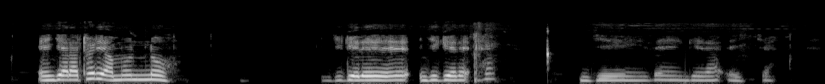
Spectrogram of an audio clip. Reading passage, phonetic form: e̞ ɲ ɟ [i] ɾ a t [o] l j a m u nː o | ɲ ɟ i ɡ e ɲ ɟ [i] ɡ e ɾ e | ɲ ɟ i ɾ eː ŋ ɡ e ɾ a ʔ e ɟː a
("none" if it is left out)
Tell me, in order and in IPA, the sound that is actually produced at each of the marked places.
a, o, i

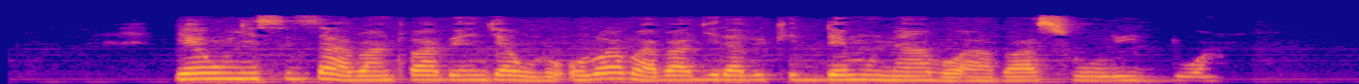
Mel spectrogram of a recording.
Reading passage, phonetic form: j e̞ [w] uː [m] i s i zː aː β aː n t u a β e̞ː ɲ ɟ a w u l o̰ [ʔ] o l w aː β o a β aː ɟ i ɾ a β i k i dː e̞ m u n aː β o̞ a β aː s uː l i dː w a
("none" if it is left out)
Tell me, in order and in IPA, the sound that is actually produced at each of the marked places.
w, ɲ, ʔ

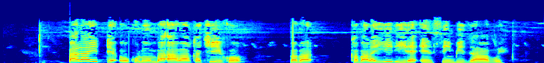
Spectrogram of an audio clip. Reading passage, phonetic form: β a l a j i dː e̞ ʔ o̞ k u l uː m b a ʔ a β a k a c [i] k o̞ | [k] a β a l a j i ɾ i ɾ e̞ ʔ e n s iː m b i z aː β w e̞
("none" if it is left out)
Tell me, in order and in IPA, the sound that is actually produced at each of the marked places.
iː, k

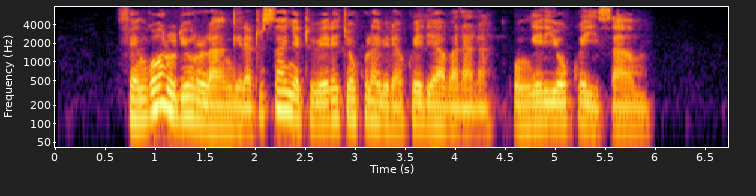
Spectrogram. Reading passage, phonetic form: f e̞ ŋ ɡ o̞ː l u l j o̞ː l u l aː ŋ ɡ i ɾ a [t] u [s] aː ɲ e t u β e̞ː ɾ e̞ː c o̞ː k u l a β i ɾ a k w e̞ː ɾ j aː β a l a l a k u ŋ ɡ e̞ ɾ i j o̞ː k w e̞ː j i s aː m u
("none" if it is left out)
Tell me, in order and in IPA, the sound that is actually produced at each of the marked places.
t, s

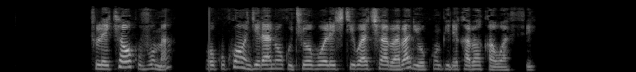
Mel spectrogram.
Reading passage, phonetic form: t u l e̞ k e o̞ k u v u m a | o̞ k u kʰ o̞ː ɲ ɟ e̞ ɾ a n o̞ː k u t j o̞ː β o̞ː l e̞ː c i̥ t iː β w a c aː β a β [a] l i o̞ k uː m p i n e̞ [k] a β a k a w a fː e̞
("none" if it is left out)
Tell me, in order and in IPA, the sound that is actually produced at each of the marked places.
a, k

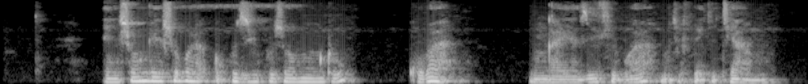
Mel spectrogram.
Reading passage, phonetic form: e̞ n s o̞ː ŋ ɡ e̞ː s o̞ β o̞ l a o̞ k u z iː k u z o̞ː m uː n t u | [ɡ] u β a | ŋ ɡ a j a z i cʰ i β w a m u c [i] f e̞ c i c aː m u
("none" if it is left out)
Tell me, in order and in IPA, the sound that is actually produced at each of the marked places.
k, i

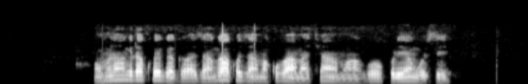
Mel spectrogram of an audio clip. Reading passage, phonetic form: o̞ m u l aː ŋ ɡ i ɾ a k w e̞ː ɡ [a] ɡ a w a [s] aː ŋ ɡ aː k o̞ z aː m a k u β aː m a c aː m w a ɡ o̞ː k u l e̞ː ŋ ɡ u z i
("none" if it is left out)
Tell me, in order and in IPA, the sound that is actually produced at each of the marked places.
a, z

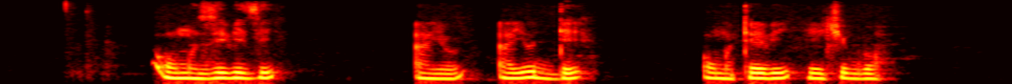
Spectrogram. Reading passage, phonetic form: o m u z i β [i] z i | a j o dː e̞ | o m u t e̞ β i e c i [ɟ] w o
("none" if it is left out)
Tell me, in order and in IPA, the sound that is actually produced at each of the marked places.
i, ɡ

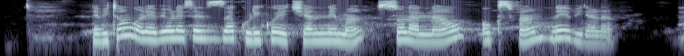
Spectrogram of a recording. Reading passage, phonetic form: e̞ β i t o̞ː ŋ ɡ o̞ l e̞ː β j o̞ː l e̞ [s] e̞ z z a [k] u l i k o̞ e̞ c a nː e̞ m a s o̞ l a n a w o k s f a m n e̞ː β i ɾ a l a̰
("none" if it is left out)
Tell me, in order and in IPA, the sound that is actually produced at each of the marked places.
s, k

